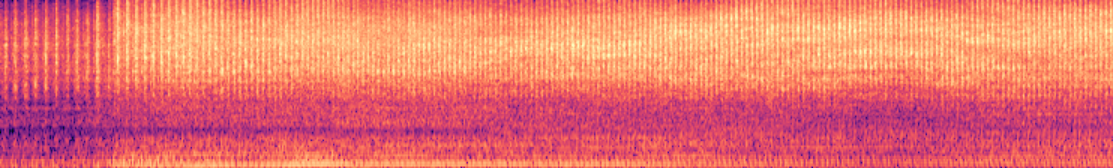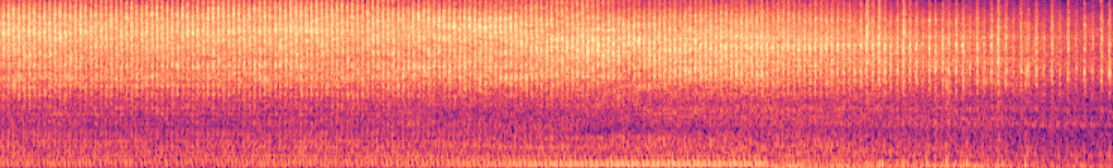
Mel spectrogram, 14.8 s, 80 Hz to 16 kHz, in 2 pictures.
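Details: Wessex AF G2 flail mower towed behind a UTV, drive engaged and rotor spinning: engine pulls up to full revs and holds a firm, even drone under rotor load with no misses; normal working run.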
